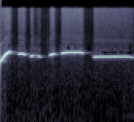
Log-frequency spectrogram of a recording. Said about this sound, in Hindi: अरे सीटी मत मारो यार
